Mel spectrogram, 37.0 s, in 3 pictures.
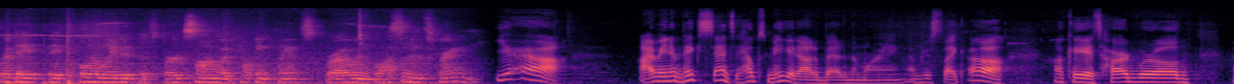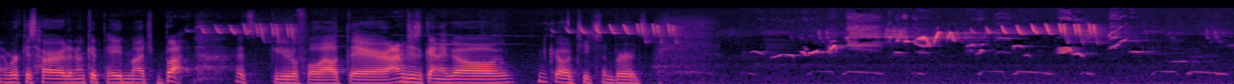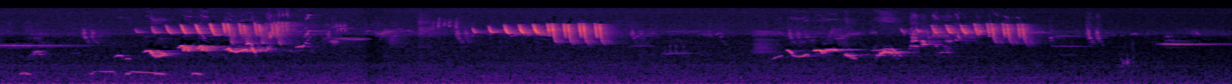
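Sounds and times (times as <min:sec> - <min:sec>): warbled bird phrases: 0:14.0 - 0:28.4
high rapid bird trill: 0:14.2 - 0:37.0.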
